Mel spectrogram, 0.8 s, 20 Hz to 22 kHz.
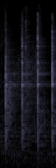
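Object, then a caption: Carbon fibre road bike frame. Four light taps on a crash-damaged Trek carbon fibre road bike frame, checking the spot for a change in tone that would suggest damage to the carbon. Each tap is a short, bright click with a faint ring around 3.3 kHz that dies away quickly. The taps are evenly spaced and sound alike.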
